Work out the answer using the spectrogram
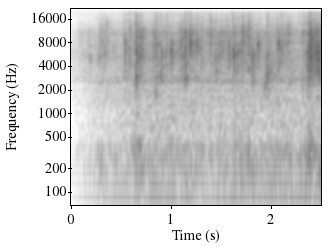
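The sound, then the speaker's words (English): Tap water runs steadily into a sink while vegetables are washed for a hot pot dinner, a soft, even splashing hiss with no voices. “We need to wash a lot of vegetables.”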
